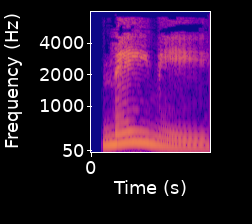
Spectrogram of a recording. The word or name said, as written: mamie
